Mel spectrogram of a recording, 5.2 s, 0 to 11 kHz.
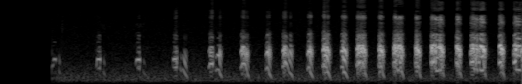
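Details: Female chukar partridge, 1 June 2022: soft, isolated clucks slowly quicken and swell into a loud, rhythmic chuckling series of coarse notes, building steadily in volume over five seconds.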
